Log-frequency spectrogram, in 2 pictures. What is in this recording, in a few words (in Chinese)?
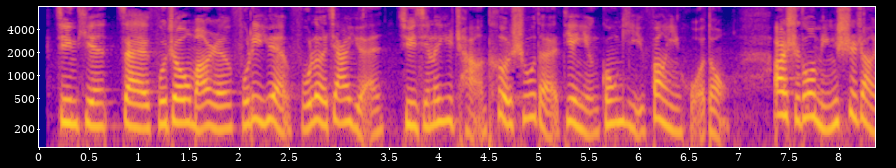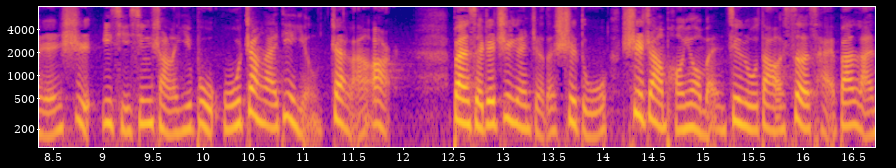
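女新闻 民生新闻 稳重大方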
